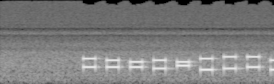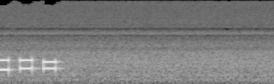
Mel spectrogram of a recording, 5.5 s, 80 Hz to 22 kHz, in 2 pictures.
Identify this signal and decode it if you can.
DTMF, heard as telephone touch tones, dialled by machine, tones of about 120 ms. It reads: 9875*3BC254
